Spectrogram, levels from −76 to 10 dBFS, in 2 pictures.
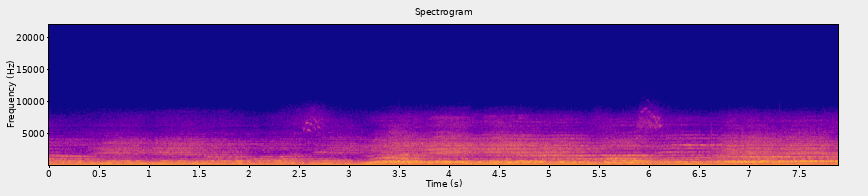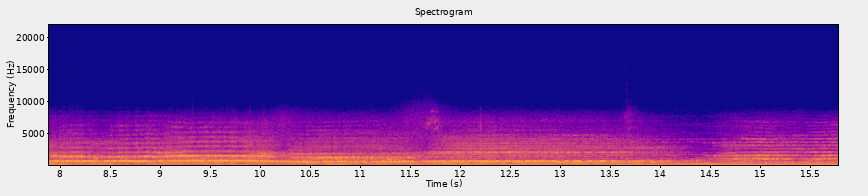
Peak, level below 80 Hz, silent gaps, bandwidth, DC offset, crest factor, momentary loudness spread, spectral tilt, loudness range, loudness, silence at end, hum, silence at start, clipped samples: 0 dBFS; -42 dBFS; none; 9 kHz; under 0.1%; 12 dB; 7 LU; -6.5 dB/octave; 4 LU; -13 LUFS; 0 s; none; 0 s; under 0.1%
